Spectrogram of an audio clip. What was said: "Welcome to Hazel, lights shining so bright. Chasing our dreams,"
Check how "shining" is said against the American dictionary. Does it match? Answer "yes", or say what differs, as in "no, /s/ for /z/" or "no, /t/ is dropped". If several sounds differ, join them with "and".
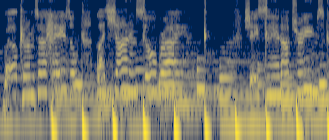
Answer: yes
